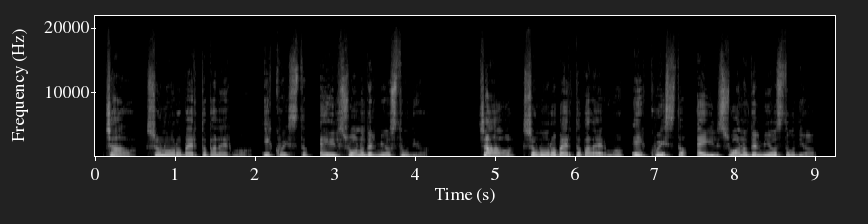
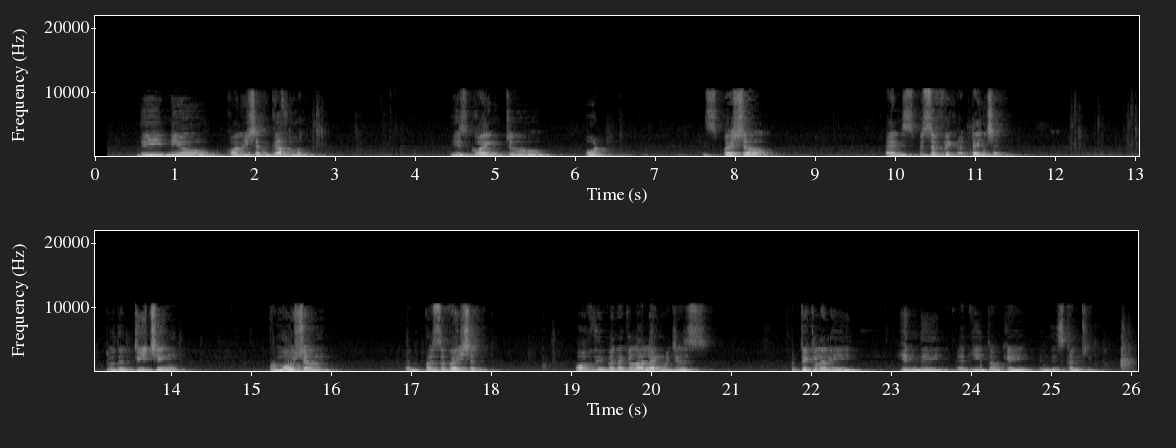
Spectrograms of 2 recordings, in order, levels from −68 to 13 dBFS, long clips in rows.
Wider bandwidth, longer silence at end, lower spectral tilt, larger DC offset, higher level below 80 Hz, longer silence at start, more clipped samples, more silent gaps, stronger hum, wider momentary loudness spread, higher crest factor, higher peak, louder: first, 20 kHz vs 11 kHz; first, 0.25 s vs 0 s; second, -4.5 dB/octave vs -6 dB/octave; neither; second, -68 dBFS vs -54 dBFS; second, 0.15 s vs 0.55 s; neither; first, 4.34-4.76 s, 6.62-6.71 s, 7.41-7.50 s vs none; neither; second, 10 LU vs 18 LU; about the same, 18 dB vs 18 dB; about the same, -6 dBFS vs -4 dBFS; second, -24 LUFS vs -19 LUFS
